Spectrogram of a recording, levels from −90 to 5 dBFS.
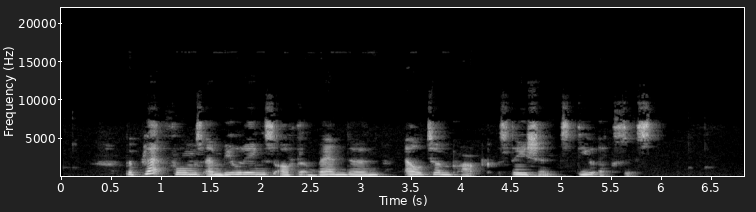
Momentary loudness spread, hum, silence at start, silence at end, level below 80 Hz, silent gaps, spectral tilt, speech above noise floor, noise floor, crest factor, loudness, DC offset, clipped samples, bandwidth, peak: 10 LU; none; 0.45 s; 0.9 s; -60 dBFS; none; -4 dB/octave; 47 dB; -65 dBFS; 18 dB; -19 LUFS; under 0.1%; under 0.1%; 9.6 kHz; -2 dBFS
